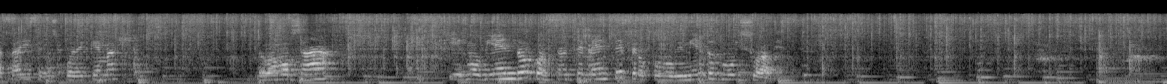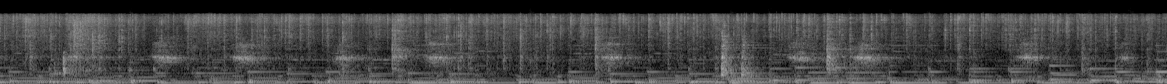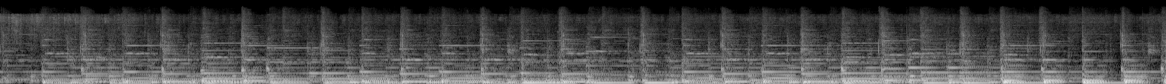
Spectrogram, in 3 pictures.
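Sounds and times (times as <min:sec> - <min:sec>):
rice sizzling in hot oil: 0:00.0 - 0:31.8
wooden spatula scraping a pot: 0:03.5 - 0:07.2.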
